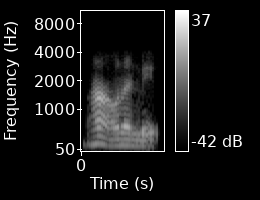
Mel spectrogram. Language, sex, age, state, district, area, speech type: Telugu, male, 18-30, Telangana, Mahabubabad, urban, conversation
